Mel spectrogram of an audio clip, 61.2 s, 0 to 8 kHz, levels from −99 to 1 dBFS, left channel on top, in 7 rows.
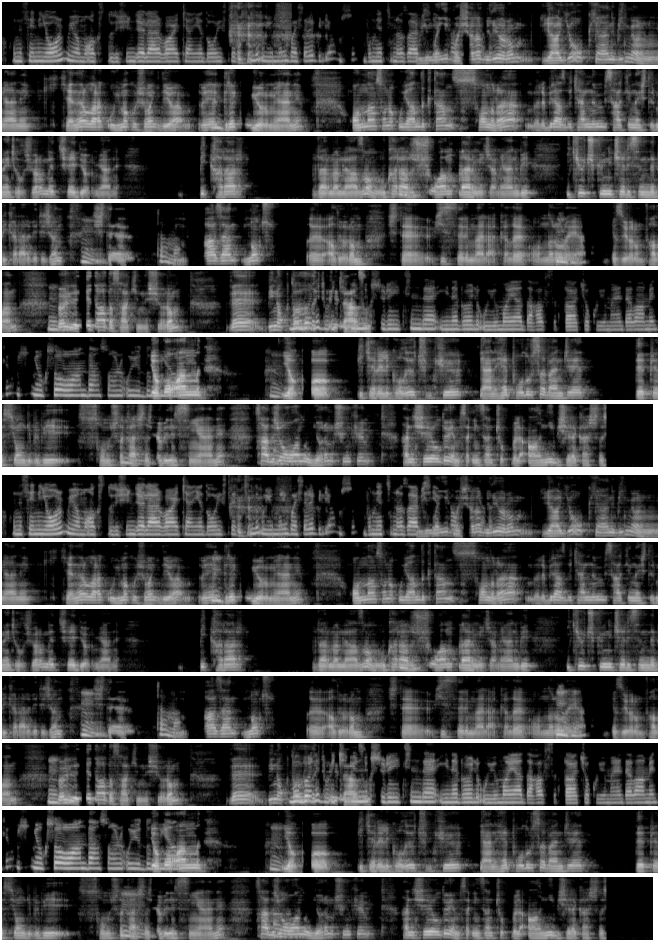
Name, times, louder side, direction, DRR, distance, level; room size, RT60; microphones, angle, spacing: voice 1, 0.2-6.4 11.5-11.9 22.8-23.1 27.3-27.7 28.3-28.7 33.6-34.0 35.6-36.0 38.8-42.2 42.5-46.1 47.3-47.5 54.1-54.5 56.1-56.5, right 3 dB, 90° right, 2.2 m, -35 dB
voice 2, 3.0-3.8 5.5-9.2 9.6-19.0 20.1-20.8 21.6-24.6 25.0-27.1 27.5-28.0 28.5-29.9 30.3-34.0 34.4-37.8 38.0-39.9 45.7-46.6 47.5-51.6 52.2-60.5, left 2 dB, 55° left, 3.0 m, -33 dB
head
